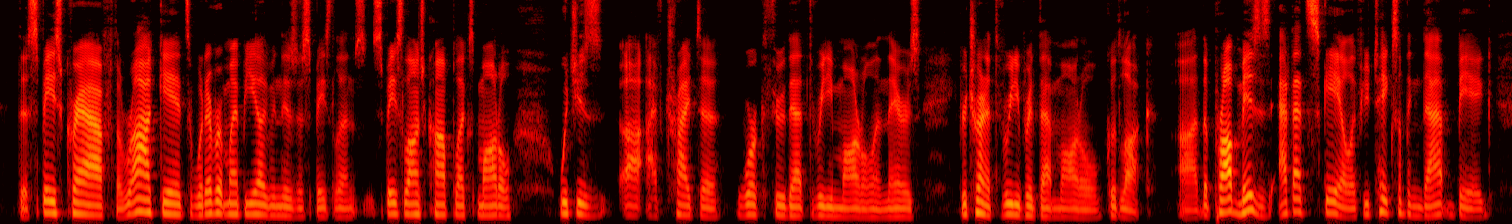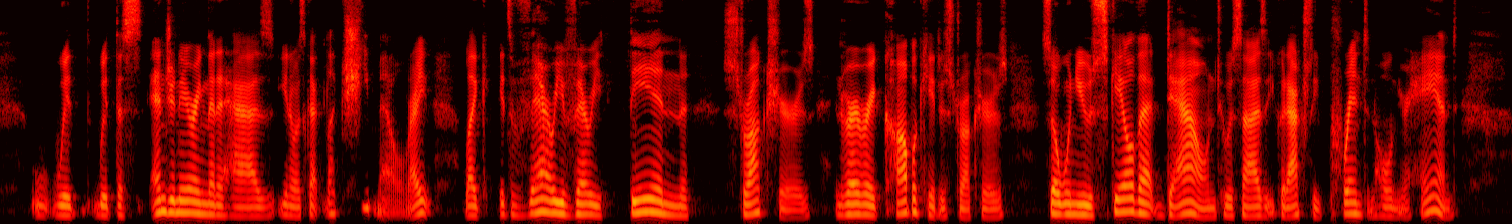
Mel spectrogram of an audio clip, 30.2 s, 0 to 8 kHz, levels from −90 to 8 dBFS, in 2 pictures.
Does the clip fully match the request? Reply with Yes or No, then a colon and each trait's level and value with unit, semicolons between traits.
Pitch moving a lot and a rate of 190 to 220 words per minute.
No: average, 4.0 semitones; average, 200 wpm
